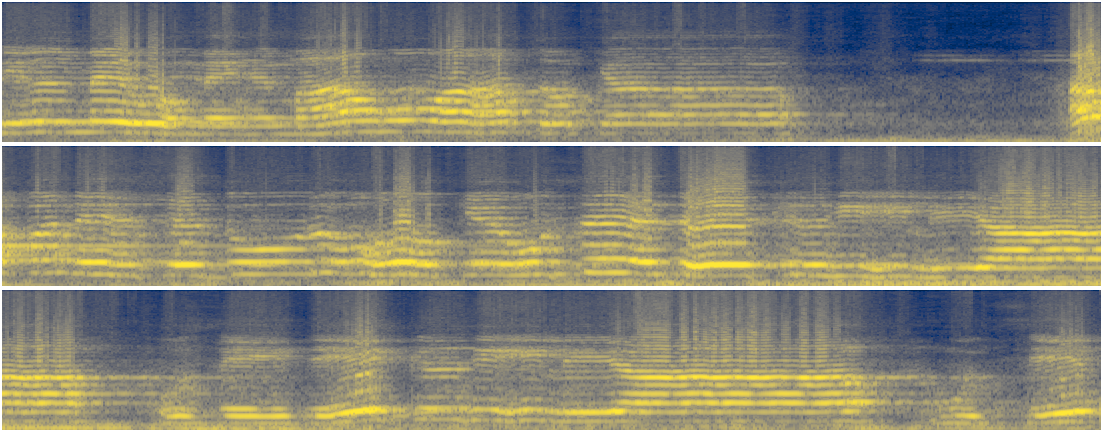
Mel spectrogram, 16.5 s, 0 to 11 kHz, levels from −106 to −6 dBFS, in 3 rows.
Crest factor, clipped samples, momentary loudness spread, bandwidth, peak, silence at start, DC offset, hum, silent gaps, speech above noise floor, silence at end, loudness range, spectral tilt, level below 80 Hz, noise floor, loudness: 12 dB; under 0.1%; 14 LU; 11 kHz; 0 dBFS; 0 s; under 0.1%; none; none; 27 dB; 0 s; 6 LU; -5.5 dB/octave; -32 dBFS; -39 dBFS; -13 LUFS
